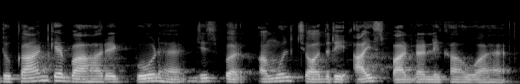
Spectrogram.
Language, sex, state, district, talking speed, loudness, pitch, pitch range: Hindi, male, Jharkhand, Ranchi, 175 wpm, -20 LUFS, 130 Hz, 115-145 Hz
